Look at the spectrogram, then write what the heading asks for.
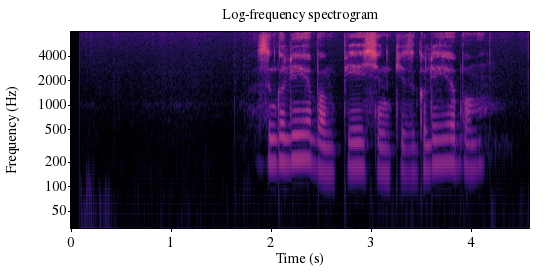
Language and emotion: Russian, sad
